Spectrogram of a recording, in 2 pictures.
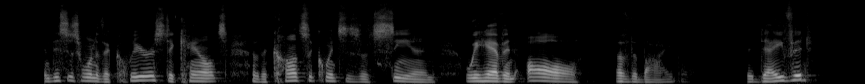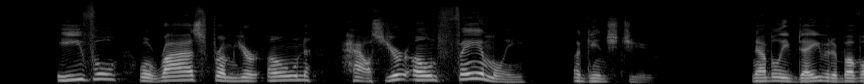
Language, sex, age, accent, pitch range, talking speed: English, male, 40-59, American, 135-195 Hz, 135 wpm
